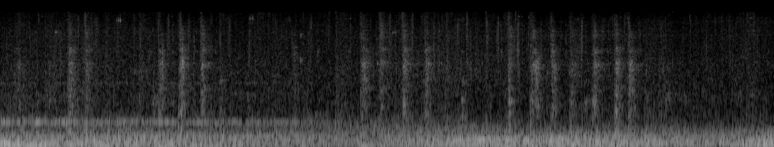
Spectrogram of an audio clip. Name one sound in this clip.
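Footsteps tread slowly across a hard floor indoors.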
